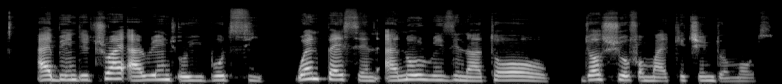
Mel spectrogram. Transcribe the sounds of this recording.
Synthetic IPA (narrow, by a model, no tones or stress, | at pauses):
aɪbĩnditɹaɪʔaɹẽnd͡ʒojibotsi | wʔɛ̃npɛsɪ̃na̰noɹizĩnatɔl | d͡ʒɔstʃofɹɔ̃mːaɪkit͡ʃĩndɔmɔt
